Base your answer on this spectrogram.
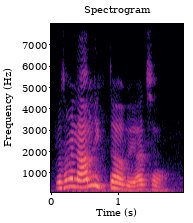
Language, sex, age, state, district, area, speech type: Bengali, female, 18-30, West Bengal, Uttar Dinajpur, urban, spontaneous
